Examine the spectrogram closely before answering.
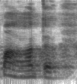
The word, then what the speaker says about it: भांत: भांत शब्द है जी, भब्बे नूं कन्ना ऊपर जिहड़ा वा बिंदी सहित पाठ उच्चारण करांगे भांत।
